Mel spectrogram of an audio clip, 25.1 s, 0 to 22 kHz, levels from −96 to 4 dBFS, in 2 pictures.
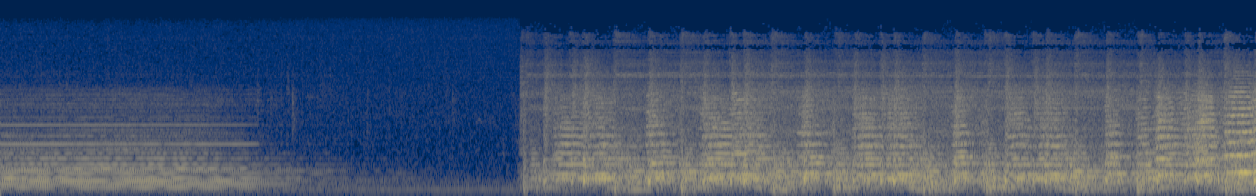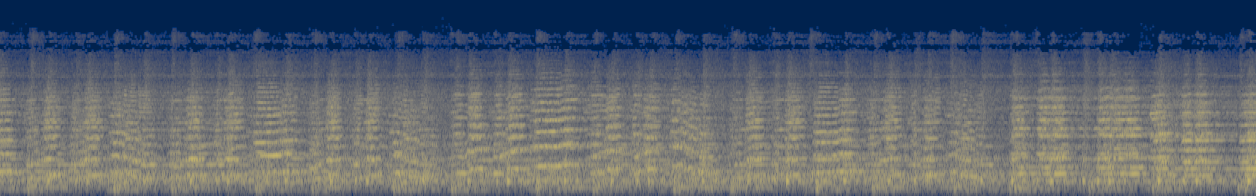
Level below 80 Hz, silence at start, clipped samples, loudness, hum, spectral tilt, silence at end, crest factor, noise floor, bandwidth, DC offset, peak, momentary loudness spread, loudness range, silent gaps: -60 dBFS; 0 s; under 0.1%; -25 LUFS; 50 Hz at -60 dBFS; -4.5 dB/octave; 0 s; 18 dB; -62 dBFS; 13.5 kHz; under 0.1%; -8 dBFS; 16 LU; 15 LU; none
